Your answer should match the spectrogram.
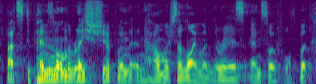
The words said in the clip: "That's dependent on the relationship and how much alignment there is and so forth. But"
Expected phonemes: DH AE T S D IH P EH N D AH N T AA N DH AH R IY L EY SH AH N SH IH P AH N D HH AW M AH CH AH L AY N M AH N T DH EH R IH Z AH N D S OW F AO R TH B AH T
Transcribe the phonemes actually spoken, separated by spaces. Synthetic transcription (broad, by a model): DH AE T S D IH P EH N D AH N N DH AH R IY L EY SH AH N SH IH P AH N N HH AW M AH CH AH L AY N M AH N DH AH R IH Z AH N S OW F AO R TH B AH T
